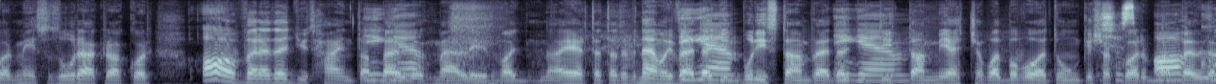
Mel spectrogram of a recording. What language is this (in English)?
Hungarian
